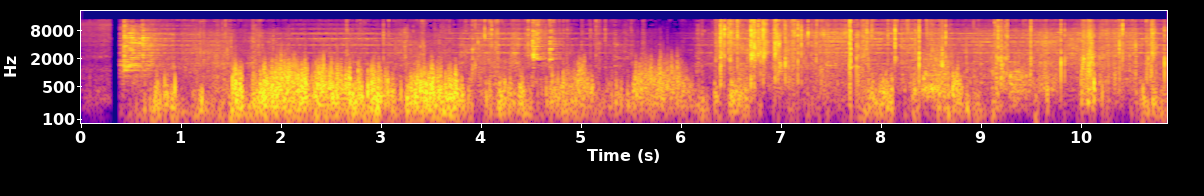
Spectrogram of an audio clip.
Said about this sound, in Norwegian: Dette er lyden av en fotograf som prøver å ta seg frem i regjeringskvartalet den dagen terroren også viste ansikt her til lands, den 22. juli 2011.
